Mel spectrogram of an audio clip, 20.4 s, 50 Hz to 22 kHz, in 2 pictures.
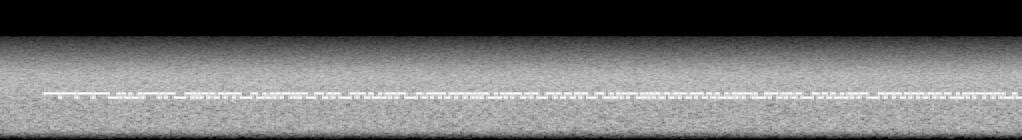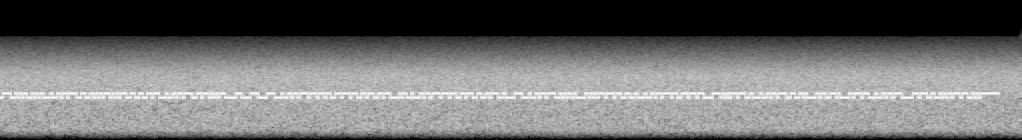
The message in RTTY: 56215 69057 50216 09209 42008 37258 51022 13944 86680 06599 12100 10879 43618 21967 83231 57414

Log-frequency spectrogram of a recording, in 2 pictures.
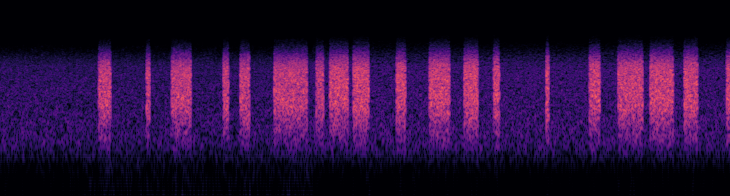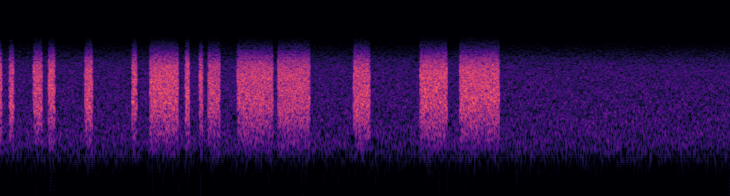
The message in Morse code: none

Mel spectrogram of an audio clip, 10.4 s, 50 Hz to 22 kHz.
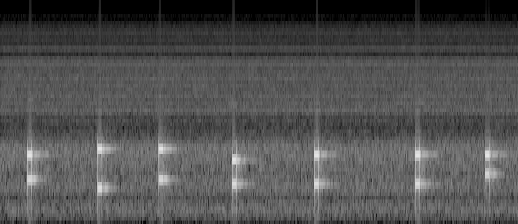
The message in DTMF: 8 3 9 4 5 5 0

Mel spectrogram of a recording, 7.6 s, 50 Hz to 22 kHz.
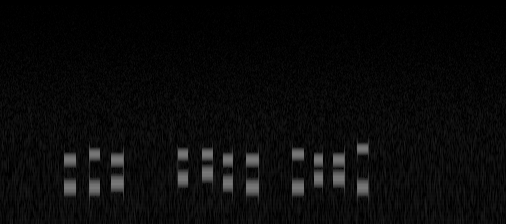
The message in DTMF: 124 8041 2773

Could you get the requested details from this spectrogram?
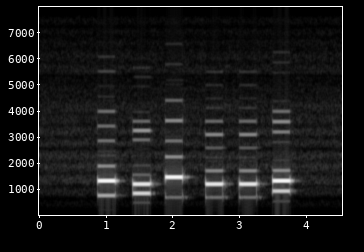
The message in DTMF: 573110

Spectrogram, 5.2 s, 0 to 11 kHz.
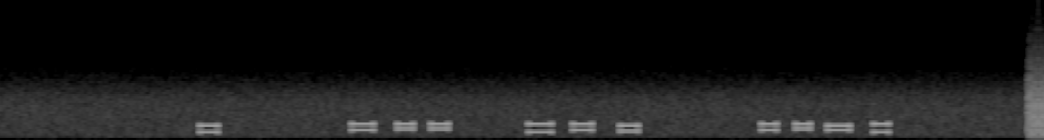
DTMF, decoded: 1 800 284 8072

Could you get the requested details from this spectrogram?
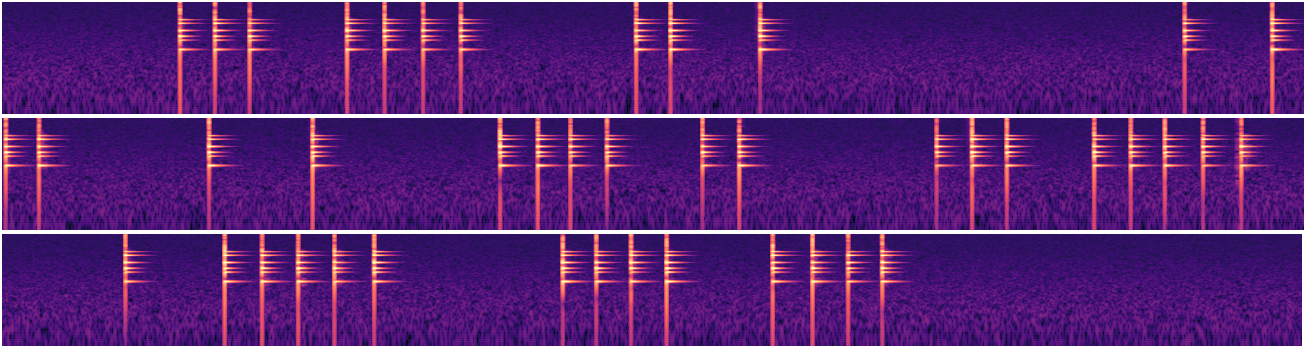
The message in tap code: OF CARPET

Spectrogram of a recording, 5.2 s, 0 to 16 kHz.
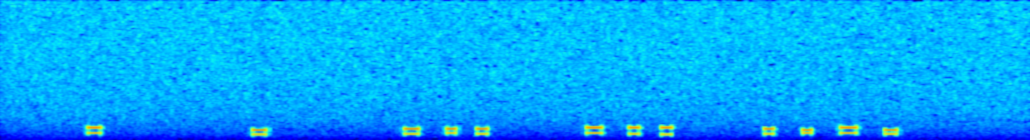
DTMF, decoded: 9 1 585 963 5794

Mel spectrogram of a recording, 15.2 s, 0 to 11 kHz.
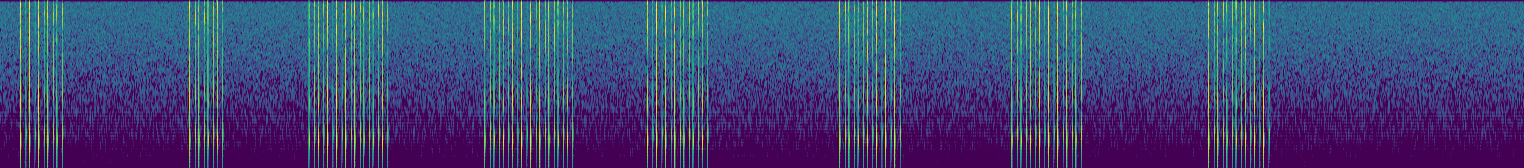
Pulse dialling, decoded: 5 4 9 0 7 7 8 7

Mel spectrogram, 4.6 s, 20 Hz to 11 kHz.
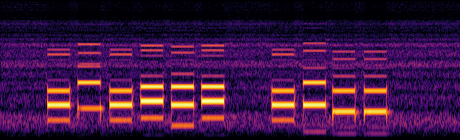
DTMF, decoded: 767080 7911

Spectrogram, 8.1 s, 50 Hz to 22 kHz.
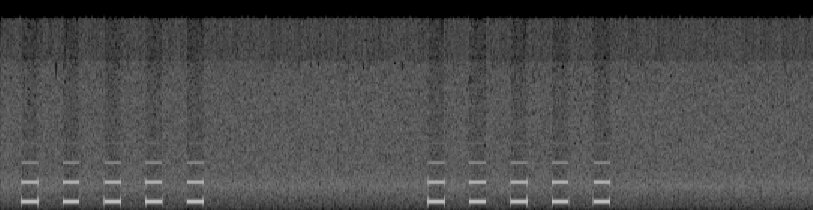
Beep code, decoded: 5 short

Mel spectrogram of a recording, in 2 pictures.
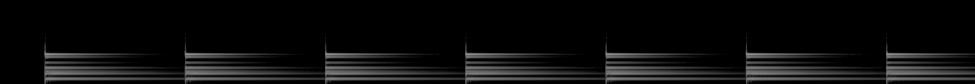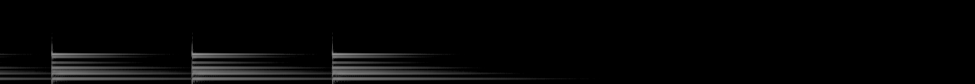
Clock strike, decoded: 10

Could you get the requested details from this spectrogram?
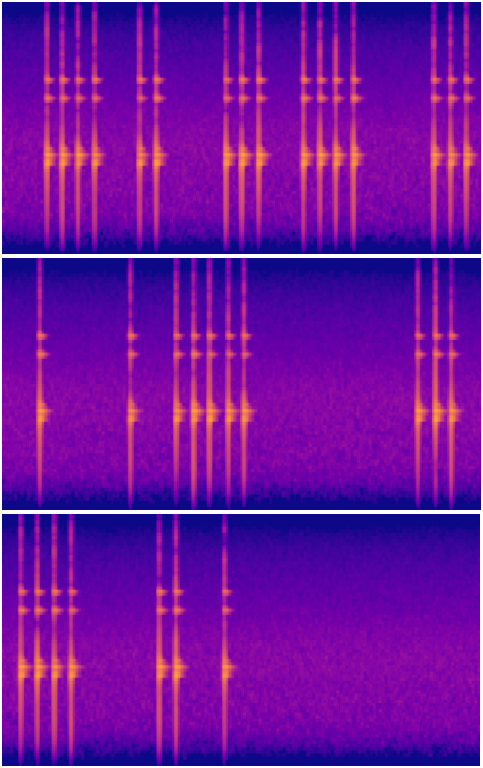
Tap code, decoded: ROLE OF

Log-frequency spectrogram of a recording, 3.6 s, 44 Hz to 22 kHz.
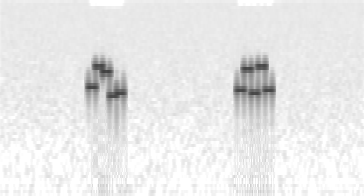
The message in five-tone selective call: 44912 30223

